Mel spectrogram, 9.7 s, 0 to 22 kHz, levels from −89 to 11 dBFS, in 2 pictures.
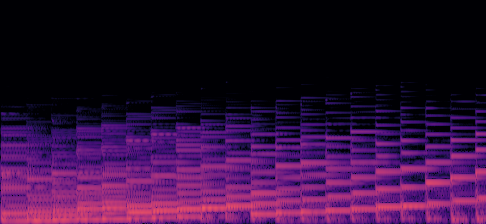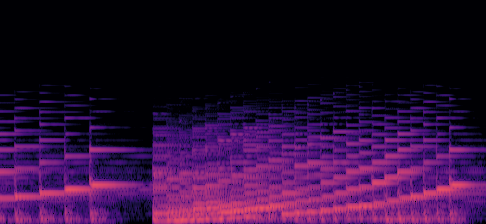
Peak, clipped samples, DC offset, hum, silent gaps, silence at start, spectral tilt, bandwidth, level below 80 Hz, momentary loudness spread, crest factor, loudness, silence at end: -20 dBFS; under 0.1%; under 0.1%; none; none; 0 s; -8.5 dB/octave; 4.7 kHz; -46 dBFS; 5 LU; 12 dB; -33 LUFS; 0 s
